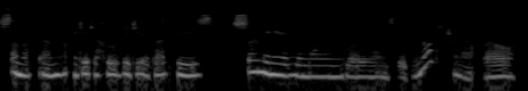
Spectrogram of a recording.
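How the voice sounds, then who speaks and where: A woman's voice: medium pitch, flat delivery, quick pace, creaky, breathy edge, no echo, dull audio. A woman crafting and rambling casually in ASMR style, whimsically talking to herself and the things in her hands, sometimes dropping to a near-whisper. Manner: whimsical, talks to herself and objects. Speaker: crafting vlogger.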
